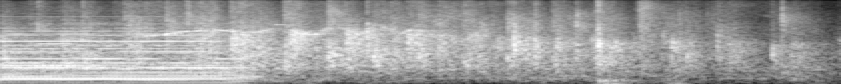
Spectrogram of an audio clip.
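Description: Organ holding a final chord that cuts off about a second in, followed by the rustle and shuffle of a large congregation sitting down in wooden pews, with scattered knocks and clicks.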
